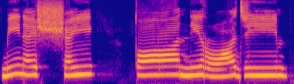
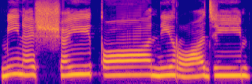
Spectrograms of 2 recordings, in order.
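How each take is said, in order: The two takes are said the same way.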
